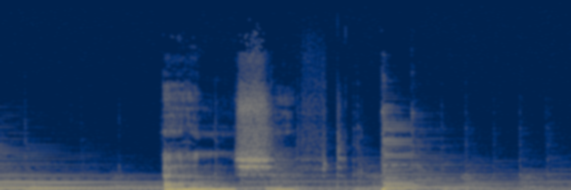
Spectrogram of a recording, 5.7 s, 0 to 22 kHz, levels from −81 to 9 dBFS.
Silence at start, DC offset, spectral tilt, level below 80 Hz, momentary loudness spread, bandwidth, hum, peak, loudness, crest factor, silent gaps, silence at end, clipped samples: 0 s; under 0.1%; -5 dB/octave; -46 dBFS; 17 LU; 18.5 kHz; none; -6 dBFS; -25 LUFS; 20 dB; none; 0 s; under 0.1%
